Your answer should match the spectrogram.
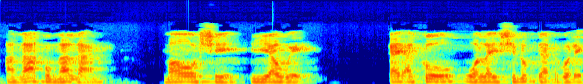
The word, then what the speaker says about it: Yahweh: Nga ma-pronounce na to og Yahweh. So, muna nga ang pong nga Yahweh nasudlan na og A, I, U.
